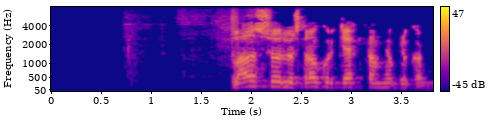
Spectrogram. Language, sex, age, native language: Icelandic, male, 30-39, Icelandic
